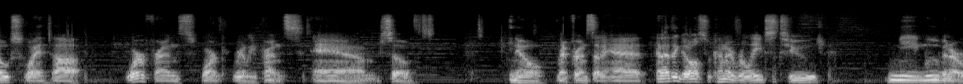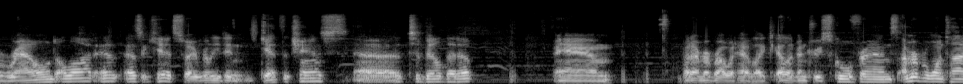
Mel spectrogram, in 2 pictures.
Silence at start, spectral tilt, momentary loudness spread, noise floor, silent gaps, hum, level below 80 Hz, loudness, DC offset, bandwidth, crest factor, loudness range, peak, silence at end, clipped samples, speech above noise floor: 0 s; -5.5 dB/octave; 8 LU; -46 dBFS; none; none; -48 dBFS; -18 LUFS; under 0.1%; 11.5 kHz; 16 dB; 4 LU; -4 dBFS; 0 s; under 0.1%; 29 dB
